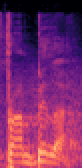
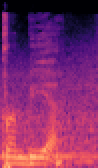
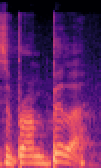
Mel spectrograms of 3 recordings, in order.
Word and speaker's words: Brambilla: He is Italian, not Spanish. Of course, I was kind of taking the Spanish pronunciation of that, the two L's meaning a kind of a Y sound to make Brambilla, but it's not really. It's a Brambilla.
